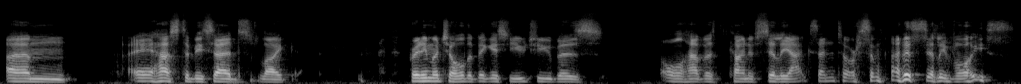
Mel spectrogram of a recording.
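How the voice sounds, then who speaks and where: Man, Yorkshire accent, guitar teacher, relaxed explaining, restarts sentences. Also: medium pitch. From Yorkshire, England. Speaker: guitar teacher and online video creator. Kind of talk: casual interview chat.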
